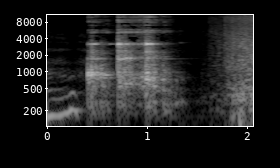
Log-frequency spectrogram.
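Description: A glazed ceramic flower pot is set down on a hard floor, clinking twice with a short ringing tone. Near the end, bubble wrap rustles.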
